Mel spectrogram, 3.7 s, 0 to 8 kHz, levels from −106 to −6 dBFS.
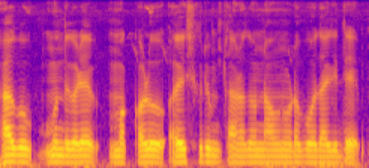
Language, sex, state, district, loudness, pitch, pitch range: Kannada, male, Karnataka, Koppal, -17 LUFS, 110 Hz, 110-115 Hz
